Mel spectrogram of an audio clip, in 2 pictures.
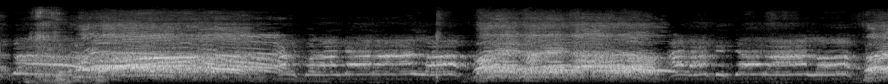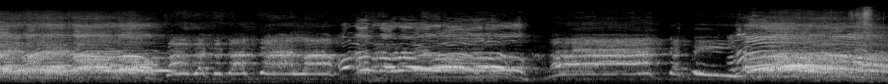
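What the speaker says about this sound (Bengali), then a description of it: "দেখি একজন দাঁড়িয়ে তাকবীর দেন তো দেখি।" A crowd at a Bengali religious gathering (mahfil) roars the takbir chant in loud, repeated bursts. Each surge of many voices is separated by brief lulls in a steady call-and-response rhythm.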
